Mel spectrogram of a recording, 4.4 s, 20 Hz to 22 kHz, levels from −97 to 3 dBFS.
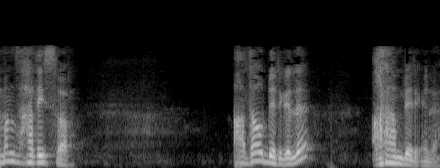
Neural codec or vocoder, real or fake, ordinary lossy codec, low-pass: codec, 24 kHz, 0.9 kbps, WavTokenizer, medium speech release version 1; fake; MP3, 32 kbps; 7.2 kHz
